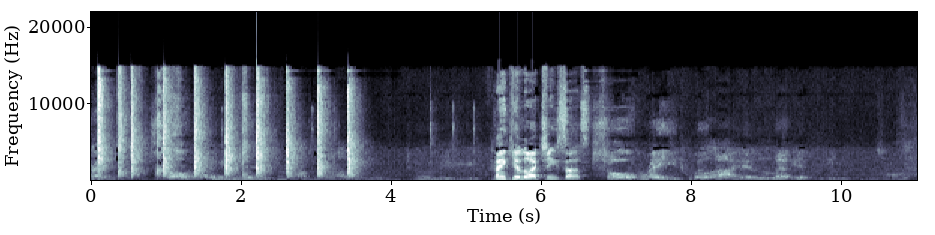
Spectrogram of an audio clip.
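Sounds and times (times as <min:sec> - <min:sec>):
hand clapping in a steady beat: 0:00.0 - 0:03.7.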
